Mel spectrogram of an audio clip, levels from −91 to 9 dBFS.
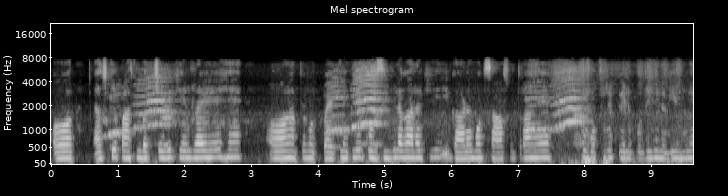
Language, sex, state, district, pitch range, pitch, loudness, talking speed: Hindi, male, Rajasthan, Jaipur, 185-205 Hz, 195 Hz, -17 LUFS, 205 wpm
